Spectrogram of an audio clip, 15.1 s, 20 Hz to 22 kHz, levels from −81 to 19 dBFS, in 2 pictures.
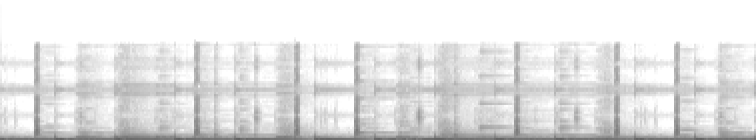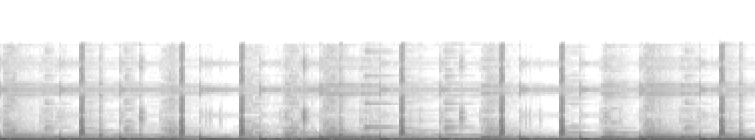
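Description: Throughout the clip there is imaging from sample-and-hold upsampling, which fits an 8 kHz source raised to 44.1 kHz by repeating samples without filtering. Mirrored images fill the 4 to 8 kHz band at about 27 dB below the signal, giving a metallic fizz that tracks the sound's level.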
